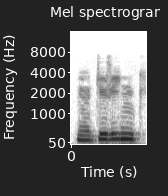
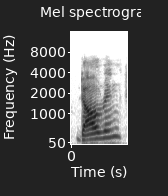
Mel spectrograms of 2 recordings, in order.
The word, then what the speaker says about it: during: day to come over during daring party. Okay. All right. Yeah, that's party. Good. All right. Let's go to this word here. Instead of dar daring, it's dur during.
